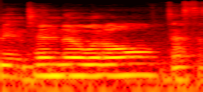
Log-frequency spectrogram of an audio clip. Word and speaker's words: Nintendo: Anyway, so one more time, can we get Nintendo with a native pronunciation? Nintendo. Nintendo.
